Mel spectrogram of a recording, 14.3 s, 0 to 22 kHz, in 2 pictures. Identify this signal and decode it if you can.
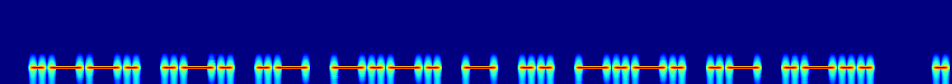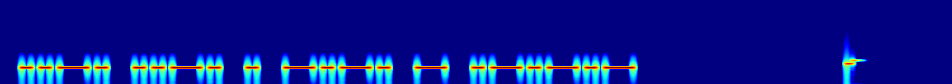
Morse code, heard as a keyed tone, about 17 wpm, 700 Hz. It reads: PRACTICAL EFFECT.
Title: Sentences from Top 1400 Words 17wpm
